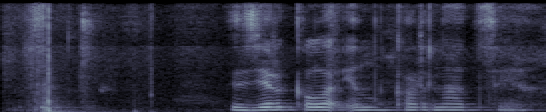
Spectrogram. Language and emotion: Russian, neutral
